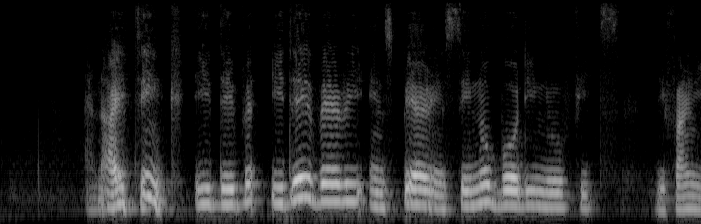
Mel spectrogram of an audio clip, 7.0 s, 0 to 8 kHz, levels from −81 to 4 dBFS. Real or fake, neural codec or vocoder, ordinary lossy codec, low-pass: fake; codec, 16 kHz, 0.4 kbps, LongCat-Audio-Codec; none; none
